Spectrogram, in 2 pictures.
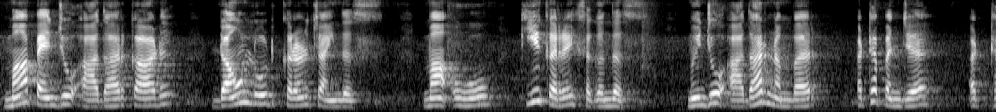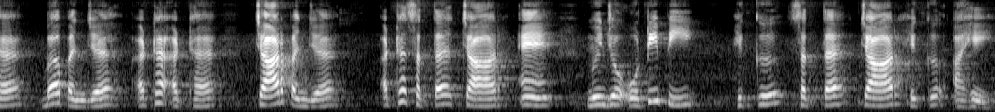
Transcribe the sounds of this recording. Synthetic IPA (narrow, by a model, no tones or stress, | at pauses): mãːpɐ̃ɦɪ̃ɲd͡ʑoʔaːd̪ʱaːɾkaːɾɖ | ɖaːʊnloːɖkɐɾəɽ̃t͡ɕaːɦĩːn̆d̪əsɪ̥̆ | mãːʔʊɦokiːə̃kɐɾesɐɡʱə̃nd̪əsɪ̥̆ | mʊ̃ɦɪ̃ɲd͡ʑoʔaːd̪ʱaːɾnɐ̃mbəɾ | ɐʈʰə̆pɐ̃ɲd͡ʑə | ɐʈʰə̆ɓɐpɐ̃ɲd͡ʑəɐʈʰə̆ʔɐʈʰə̆ | t͡ɕaːɾpɐ̃ɲd͡ʑə̆ | ɐʈʰə̆sɐt̪t͡ɕaːɾɛ̃ː | mʊ̃ɦɪ̃ɲd͡ʑoʔoːʈipiː | hɪkʊsɐt̪t͡ɕaːɾɦɪkʊ̆aːɦeː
